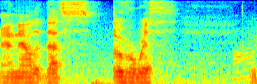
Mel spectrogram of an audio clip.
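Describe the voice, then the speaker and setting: Over noticeable background noise, a man with an American accent talks at a fairly slow pace and a medium pitch. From US South, North Carolina. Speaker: esports commentator. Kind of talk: live commentary. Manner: animated.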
